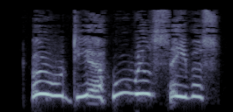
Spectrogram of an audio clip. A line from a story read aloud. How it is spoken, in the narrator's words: Blouse quavered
